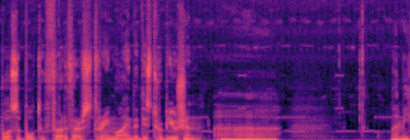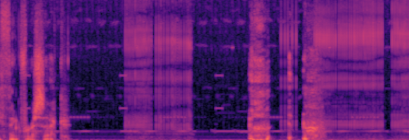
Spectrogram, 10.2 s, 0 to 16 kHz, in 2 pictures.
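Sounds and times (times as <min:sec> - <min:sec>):
speech: 0:00.0 - 0:03.6, 0:04.9 - 0:06.1
steady hiss: 0:00.0 - 0:10.2
person coughing harshly: 0:08.2 - 0:09.2.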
